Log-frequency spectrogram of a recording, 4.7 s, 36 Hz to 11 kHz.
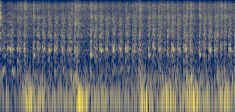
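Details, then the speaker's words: Citroen C5 diesel, after repeated glow-plug cycles and a jump pack: long crank with uneven coughs and weak catches that never pick up, blamed on petrol contaminating the diesel. "It's coughing and it'll cough like that for for quite a while and then eventually it'll start it'll run really rough. It'll smoke a bit."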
